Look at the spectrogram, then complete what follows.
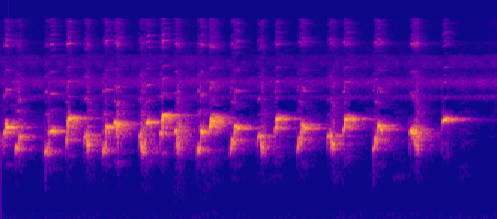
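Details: Yellow-vented bulbul singing in the morning, used as a tutor recording: a lively run of bubbly, rising and falling whistled phrases, about three per second, with no other sounds.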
